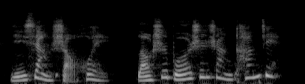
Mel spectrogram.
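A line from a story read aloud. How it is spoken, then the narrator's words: Laughing together. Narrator (Chinese): 宝玉、薛蟠都笑道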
